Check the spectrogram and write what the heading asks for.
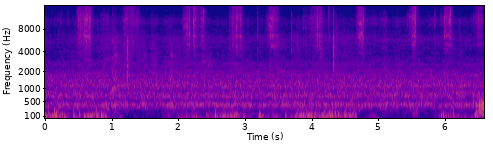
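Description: Faint, irregular scraping of a hand vegetable peeler stripping the skin off a raw potato, with scattered light clicks.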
